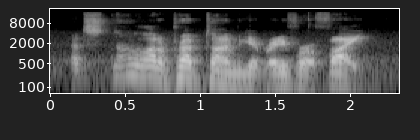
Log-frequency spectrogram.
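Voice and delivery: ordinary delivery, nothing marked

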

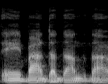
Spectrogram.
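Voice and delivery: put-on heavy, thick Italian accent. Retelling a meeting where Mario shows up with another guy; Mario's Italian accent. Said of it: "Mario's Italian with the accent".

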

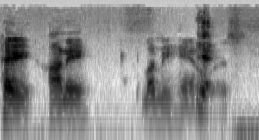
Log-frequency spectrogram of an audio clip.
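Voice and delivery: put-on overly laid-back, too-relaxed tone. Acting out the father telling his wife he'll handle it: imitating overly laid-back father. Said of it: "overly laid back".

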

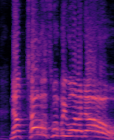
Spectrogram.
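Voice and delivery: big booming voice. Getting up in his face as intimidation, the player speaks in a big booming voice. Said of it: "and just in a big booming voice".

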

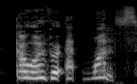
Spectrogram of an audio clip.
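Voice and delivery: high, loud, pressing and insistent urging. Narrator reads the librarian sending the child to the children's section, urging. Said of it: "she urged".

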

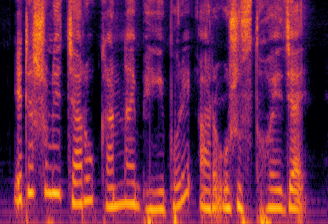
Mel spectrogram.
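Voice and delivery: ordinary talk, nothing marked

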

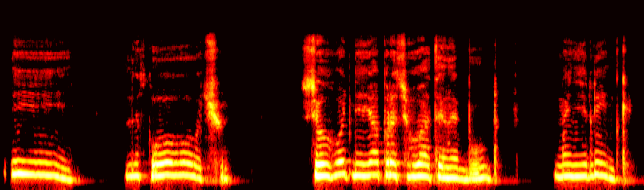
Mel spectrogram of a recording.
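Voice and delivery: drowsy, half-awake sleepy voice, "Ні" drawn out. Narrator reads a tablet refusing a boy's request, in a sleepy voice. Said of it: "відповідає сонним голосом".

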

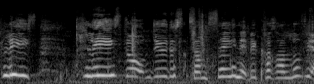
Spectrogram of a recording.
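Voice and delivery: imploring, pleading tone. In a drama, pleading with Claire not to take a drink, begging. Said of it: "I'm begging you".

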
